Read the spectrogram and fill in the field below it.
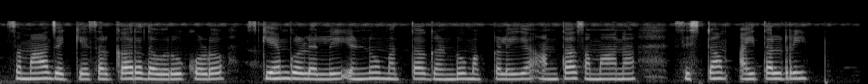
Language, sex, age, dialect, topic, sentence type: Kannada, female, 18-24, Central, banking, question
